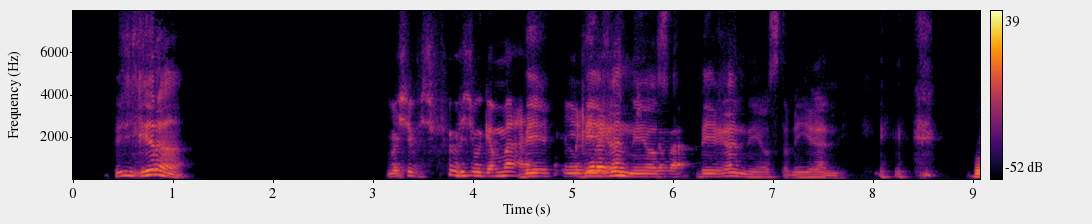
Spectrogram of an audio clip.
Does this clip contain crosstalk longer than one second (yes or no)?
yes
